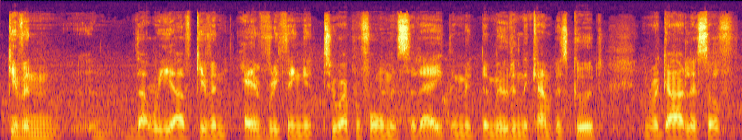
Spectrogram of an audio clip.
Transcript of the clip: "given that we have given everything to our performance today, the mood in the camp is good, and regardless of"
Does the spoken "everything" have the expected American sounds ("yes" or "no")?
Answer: yes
